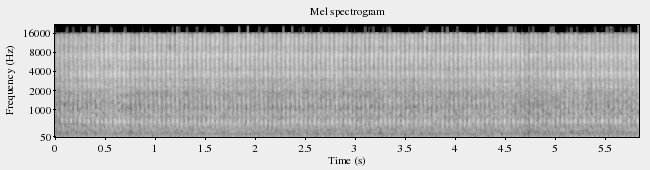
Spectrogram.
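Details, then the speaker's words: Second-hand Mitsubishi Canter diesel truck idling: harsh, rattly clatter about three beats a second, fairly rough, heard from the left side; mechanic suspects timing gear first, then injection pump camshaft bearing, unconfirmed. "sama-sama kita coba dan kita dengar suara mesinnya itu lumayan kasar sumber suaranya itu dari sebelah kiri ya Menurut saya dari gigi timernya itu yang pertama yang kedua bearing dari noken as bospomnya"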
